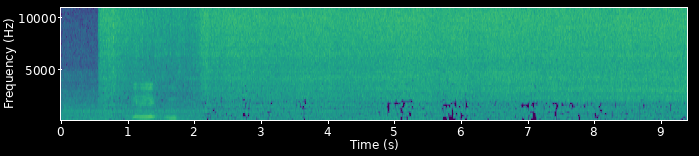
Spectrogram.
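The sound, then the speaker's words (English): Loud, steady sizzling as homemade beef stock is poured into a hot pan to lift the meat juices. A bright hiss starts suddenly and continues unbroken, and a voice is briefly heard early on. “Fetch my newly made beef stock. That's going to go into the pan to take some of those juices out.”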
